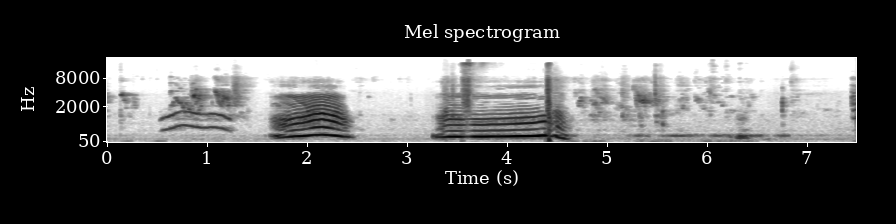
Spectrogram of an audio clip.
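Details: Pet parrot talking indoors: three loud, drawn-out voice-like phrases with wavering, stacked tones, separated by short pauses, followed by softer scattered chatter and clicks.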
